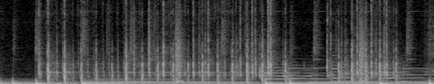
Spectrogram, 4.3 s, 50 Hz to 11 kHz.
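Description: Akko 3068 Silent Bluetooth keyboard being typed on, its switches and somewhat mushy stabilizers giving muted, deep thocks in an uneven rhythm of several close keystrokes.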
